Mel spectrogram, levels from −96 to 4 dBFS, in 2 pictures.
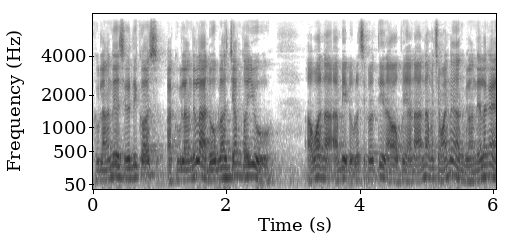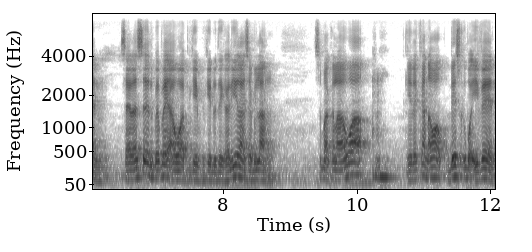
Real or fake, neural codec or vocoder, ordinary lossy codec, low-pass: real; none; none; 7.2 kHz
